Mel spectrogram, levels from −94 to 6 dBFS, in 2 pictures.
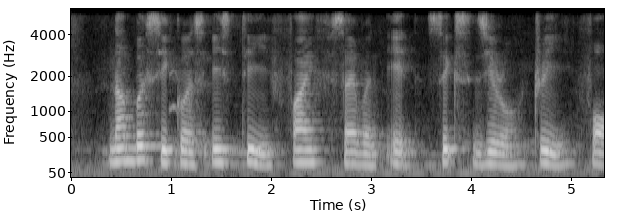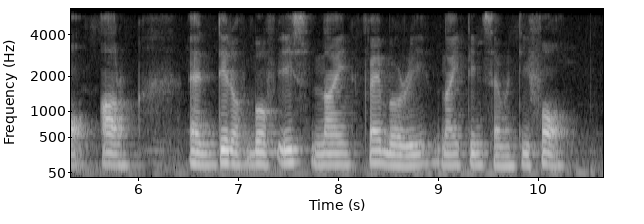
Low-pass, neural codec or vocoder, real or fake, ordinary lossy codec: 5.4 kHz; none; real; none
